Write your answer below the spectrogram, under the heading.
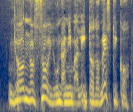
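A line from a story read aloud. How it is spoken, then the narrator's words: Growling retort. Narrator (Spanish): replicó el león, soltando otro gruñido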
